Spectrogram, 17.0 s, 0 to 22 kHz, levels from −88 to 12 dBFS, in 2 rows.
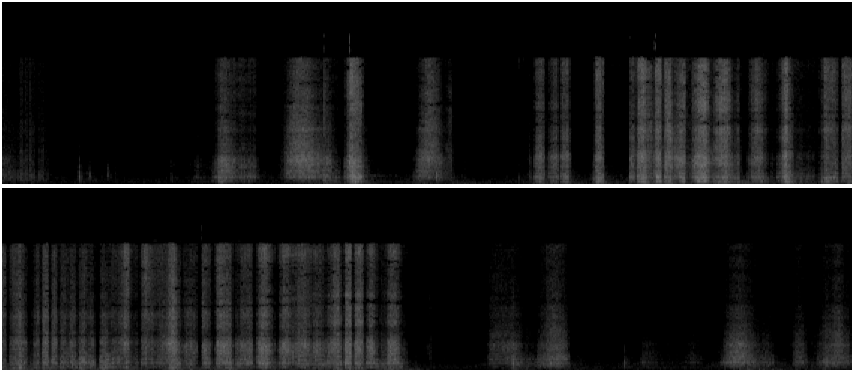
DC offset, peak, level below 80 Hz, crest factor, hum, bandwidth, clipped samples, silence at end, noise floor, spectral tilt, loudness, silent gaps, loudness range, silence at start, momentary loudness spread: under 0.1%; -26 dBFS; -88 dBFS; 24 dB; none; 16 kHz; under 0.1%; 0 s; -81 dBFS; 0.5 dB/octave; -47 LUFS; none; 14 LU; 0 s; 18 LU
